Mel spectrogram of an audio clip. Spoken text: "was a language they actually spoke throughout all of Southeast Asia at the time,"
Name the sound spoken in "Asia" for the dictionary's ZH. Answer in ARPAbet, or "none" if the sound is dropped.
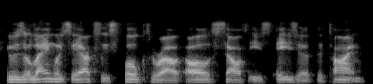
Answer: ZH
